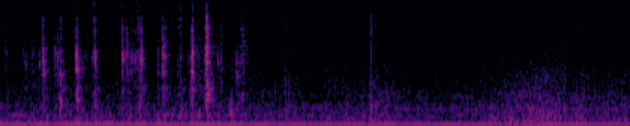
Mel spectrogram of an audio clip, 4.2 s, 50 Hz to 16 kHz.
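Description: Fast bursts of typing on a computer keyboard at a Windows 10 PC with an Intel Celeron chip, a quick run of crisp key clicks in the first second and a half, then a few isolated taps over a faint steady hum.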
